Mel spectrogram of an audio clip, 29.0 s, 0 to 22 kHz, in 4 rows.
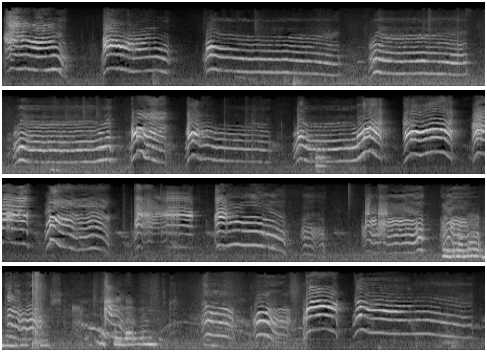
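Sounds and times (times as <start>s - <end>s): puppy squealing: 0.0s - 28.9s.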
